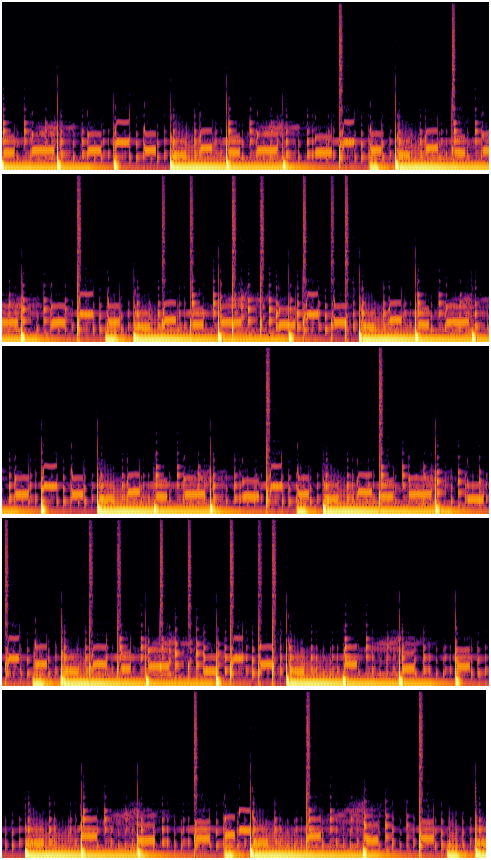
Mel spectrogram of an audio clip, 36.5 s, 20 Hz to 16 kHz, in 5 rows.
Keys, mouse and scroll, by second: 2.4 ctrl+z, 2.6-6.0 drag, 6.0 ctrl+z, 9.3-28.0 drag, 28.5 alt+scroll down 1, 30.0 alt+scroll up 1, 32.0 click, 33.5 alt+scroll up 1, 35.8-36.4 alt+scroll down 2.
